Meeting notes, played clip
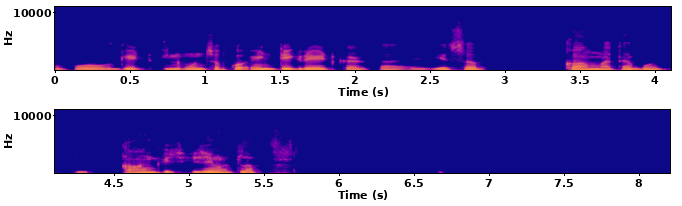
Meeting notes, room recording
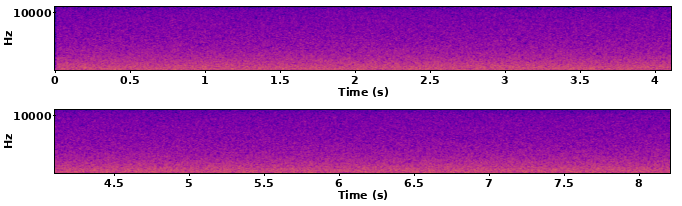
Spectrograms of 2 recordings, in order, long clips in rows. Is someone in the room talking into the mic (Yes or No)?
No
